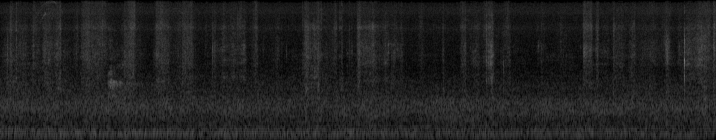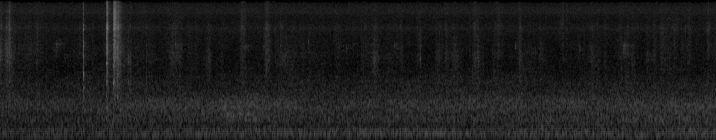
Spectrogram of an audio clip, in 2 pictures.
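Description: Soft scraping and scattered light clicks of a hand digging tool cutting a trap bed into wet soil, over a steady low background noise.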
